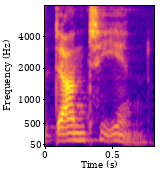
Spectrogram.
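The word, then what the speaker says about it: tantien: we associate with a point called the dan tien which is spelled t-a-n-t-i-e-n this dante endpoint is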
